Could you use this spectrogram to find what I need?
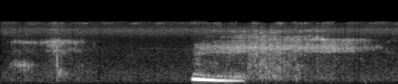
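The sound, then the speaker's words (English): After a little rainstorm, a steady, high-pitched cicada drone runs throughout. Partway in, a single low, falling frog croak sounds, followed by a louder, hissing insect chorus that slowly fades. No one speaks. “Don't know if y'all can hear the cicadas, the frogs.”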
